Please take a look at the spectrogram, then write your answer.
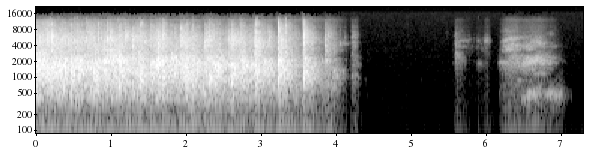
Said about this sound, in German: Ach so, und seid ihr so nett und klatscht? Ja, danke.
